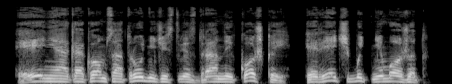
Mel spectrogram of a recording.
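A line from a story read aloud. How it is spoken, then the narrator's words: Sharp exclamation, dragon. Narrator (Russian): вновь резко воскликнул красный дракон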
